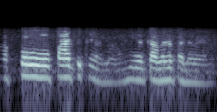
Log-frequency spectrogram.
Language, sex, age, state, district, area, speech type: Tamil, female, 18-30, Tamil Nadu, Tiruvallur, urban, conversation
